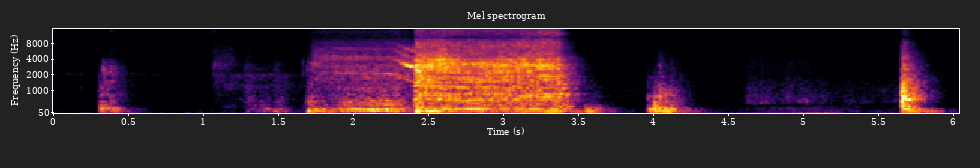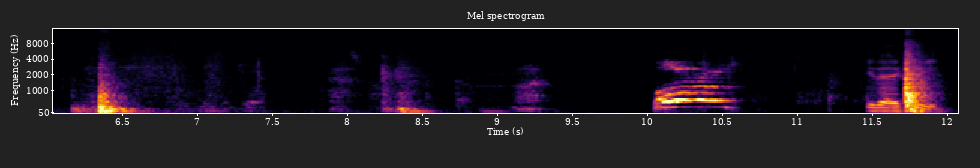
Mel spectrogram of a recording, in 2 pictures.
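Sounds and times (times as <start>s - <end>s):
power drill running: 1.7s - 3.5s.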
